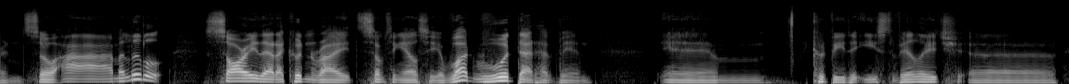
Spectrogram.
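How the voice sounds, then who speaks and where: Recorded very cleanly with a silent background and a dry, close sound free of echo, a man with a Danish accent speaks fairly slowly at a fairly low pitch, with ordinary pitch variation and big swings in loudness. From Denmark, rural Jutland. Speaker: singer-songwriter. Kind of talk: casual live-stream chat. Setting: live stream. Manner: halting, many fillers.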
